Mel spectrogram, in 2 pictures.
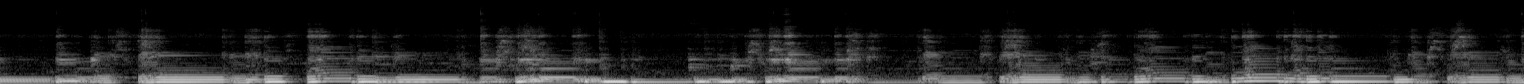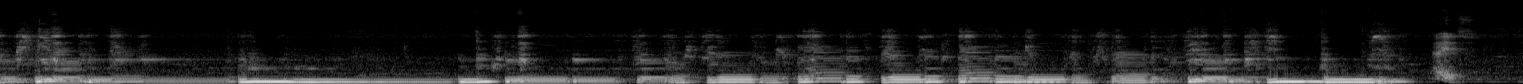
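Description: Four-string electric bass played fingerstyle: a line of notes through a pentatonic scale, sliding chromatically between scale notes so that the pitch glides up and down, with one long held note about two-thirds of the way through. The playing stops just before the end.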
